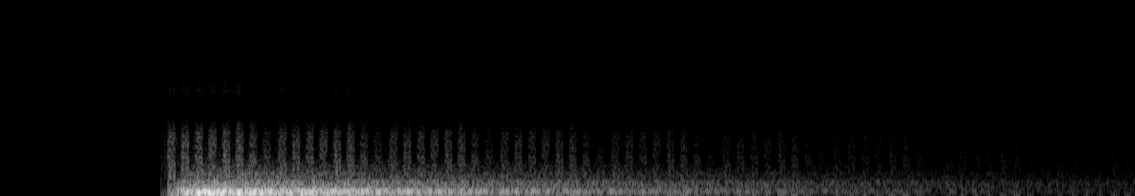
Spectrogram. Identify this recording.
Dramatic Bass Hit
A very dramatic, bass heavy drum hit with an echo. Created by pitching down and layering a few drum samples.
bass, dramatic, echo, hit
